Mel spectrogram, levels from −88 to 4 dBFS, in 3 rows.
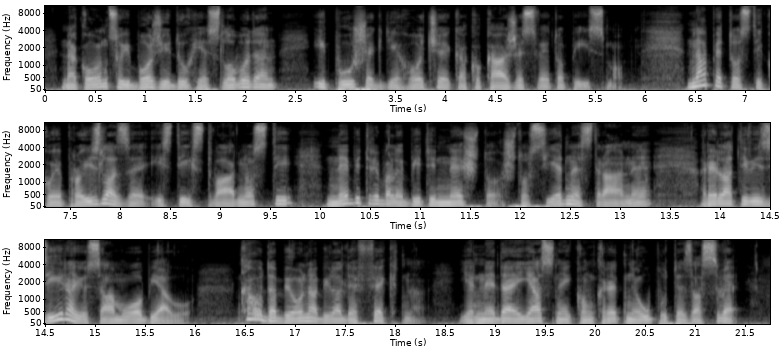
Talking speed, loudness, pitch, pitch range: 130 wpm, -25 LUFS, 110 Hz, 95-120 Hz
